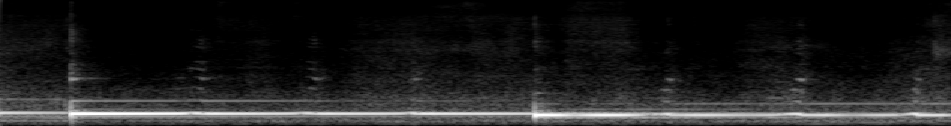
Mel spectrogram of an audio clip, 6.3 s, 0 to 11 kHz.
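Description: A 33 cm steel tongue drum played with a rubber-tipped mallet, its notes ringing on and overlapping. There are two firm strikes, about half a second in and about three and a half seconds in, the second a lower note, with lighter notes between them.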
